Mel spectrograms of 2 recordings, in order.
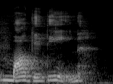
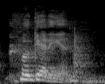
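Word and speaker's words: Moghedien: One of them pronounces it Mogedion. The other one pronounces it Mogedine. – Mogedine. – Oh, really? Yeah. – That's wrong. – That's the wrong one, for sure.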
